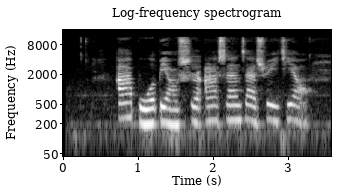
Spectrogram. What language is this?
Chinese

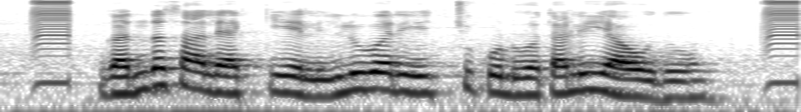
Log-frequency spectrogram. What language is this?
Kannada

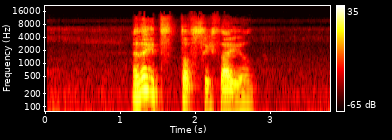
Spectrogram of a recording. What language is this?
Kabyle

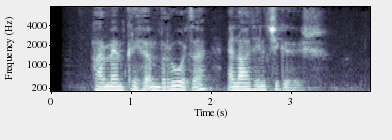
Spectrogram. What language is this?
Western Frisian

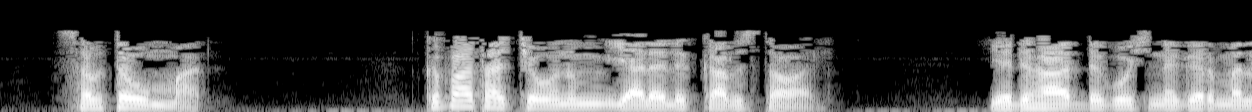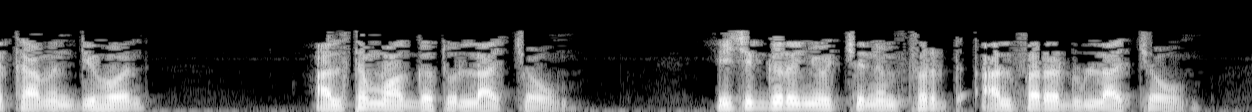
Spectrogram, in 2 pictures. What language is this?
Amharic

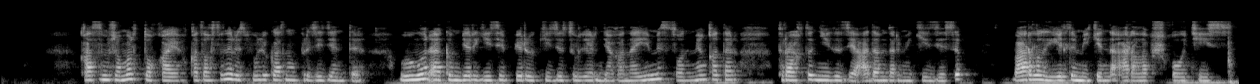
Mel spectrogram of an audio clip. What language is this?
Kazakh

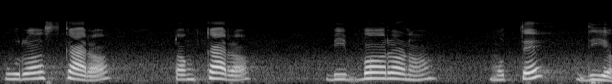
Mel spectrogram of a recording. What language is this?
Odia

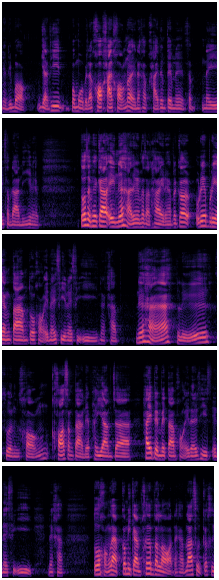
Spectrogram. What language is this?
Thai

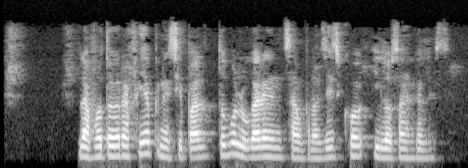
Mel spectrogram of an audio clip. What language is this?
Spanish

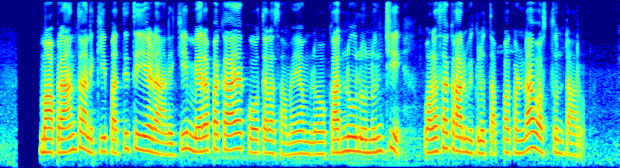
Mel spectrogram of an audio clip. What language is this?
Telugu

